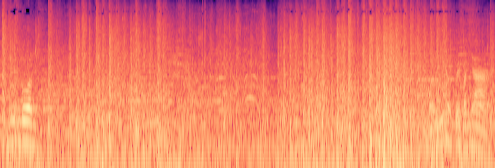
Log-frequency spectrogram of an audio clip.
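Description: Cannons boom in the distance.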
